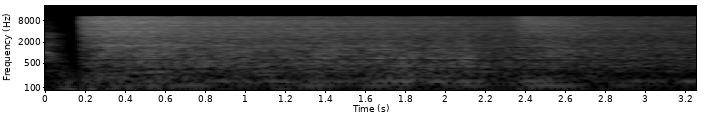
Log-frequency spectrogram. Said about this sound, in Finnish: Nyt heitetään hieman löylyä.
